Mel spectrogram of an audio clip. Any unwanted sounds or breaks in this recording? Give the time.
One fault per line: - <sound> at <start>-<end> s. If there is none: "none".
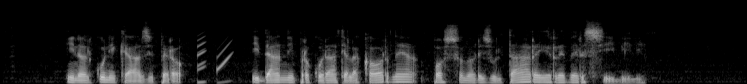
- chirp at 2.0-2.3 s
